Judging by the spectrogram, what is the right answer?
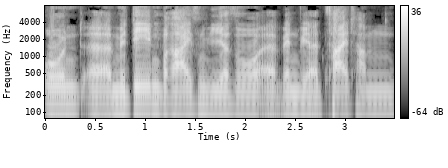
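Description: The speech comes at a very slow pace in a dry, close sound with no echo. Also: man. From Palatinate, Germany (Kaiserslautern). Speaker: podcaster and novelist. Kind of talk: casual chat.

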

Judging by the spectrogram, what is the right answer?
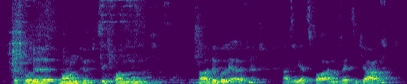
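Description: With audible room echo and noticeable background noise, a man speaks at a fairly slow pace in a fairly high voice with ordinary pitch variation. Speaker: anti-nuclear activist, farm collective member. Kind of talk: public talk with live interpretation. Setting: room with live audience. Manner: deliberately paced for interpreter.

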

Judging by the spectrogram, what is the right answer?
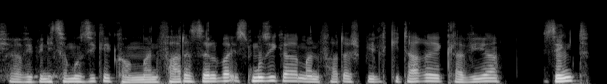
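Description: A man talks at a moderate pace and medium pitch. His is an unremarkable speaking voice. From Germany, Freiburg. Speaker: singer and jazz guitarist. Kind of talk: interview.

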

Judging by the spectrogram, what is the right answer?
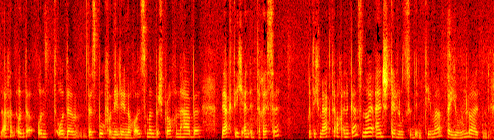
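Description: A woman's medium-pitched voice at a moderate pace, with ordinary pitch variation, very even loudness and noticeable background noise. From Lithuania and Tajikistan. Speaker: Holocaust survivor. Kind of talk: testimony. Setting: press conference.

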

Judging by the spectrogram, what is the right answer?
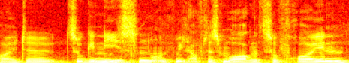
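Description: The man's voice is somewhat breathy. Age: 50s. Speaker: former prisoner, activist. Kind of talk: studio interview. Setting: studio.

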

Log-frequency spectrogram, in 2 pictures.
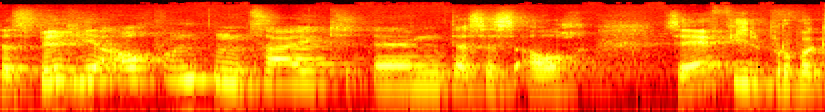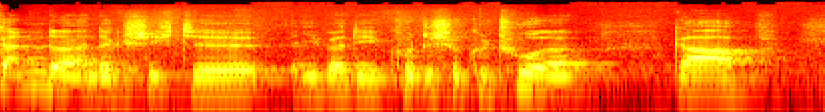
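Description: A man's fairly high voice with lively intonation at a fairly slow pace, with long, frequent pauses, audible room echo and noticeable background noise. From Rojava, northern Syria. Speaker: climate justice speaker, refugee. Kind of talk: lecture. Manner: halting, many fillers.

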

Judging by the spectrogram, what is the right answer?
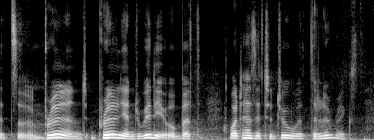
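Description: A woman's medium-pitched voice in a German accent, at a moderate pace. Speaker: radio interviewer. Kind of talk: interview. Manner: halting.

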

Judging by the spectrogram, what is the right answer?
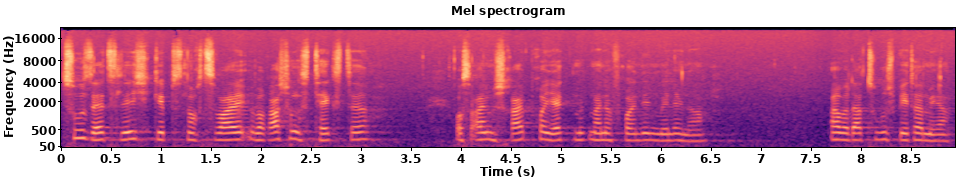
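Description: A medium-pitched woman at a fairly slow pace, monotone and flat, with long, frequent pauses amid noticeable background noise. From Swabia, southern Germany. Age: 40s. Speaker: poet and event host. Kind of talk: poetry reading event, introduction and reading aloud. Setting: live reading in a school hall with audience.

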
